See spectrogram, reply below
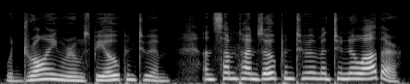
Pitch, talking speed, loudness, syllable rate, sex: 225 Hz, 235 wpm, -16 LUFS, 6.8 syllables/s, female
